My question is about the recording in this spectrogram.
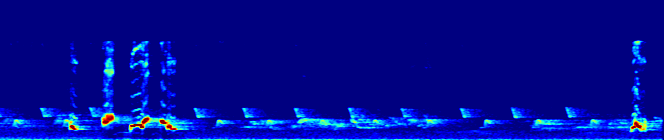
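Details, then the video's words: Red-whiskered bulbul, a competition bird, singing its master song: a fast cluster of four or five liquid, warbling notes early on, then quieter soft chirps and one last bright note at the end. "ใส่หนัก จัดเต็ม"เพลงแม่บท นกแข่ง#เสียงนกกรงหัวจุก"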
